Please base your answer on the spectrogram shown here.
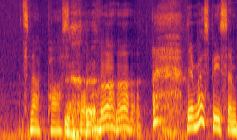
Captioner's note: laughing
